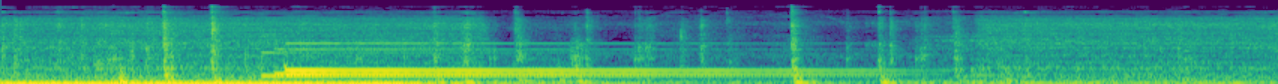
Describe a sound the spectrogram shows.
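A car's warning chime sounds briefly.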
